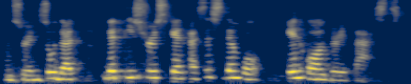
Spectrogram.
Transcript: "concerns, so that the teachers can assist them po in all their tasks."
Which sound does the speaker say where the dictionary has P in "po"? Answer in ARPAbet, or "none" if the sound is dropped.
P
